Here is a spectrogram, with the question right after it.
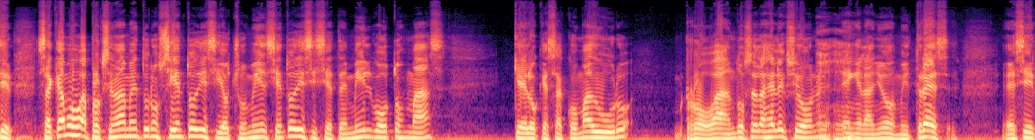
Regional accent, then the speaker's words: Venezuela; nos tenemos que felicitar como venezolanos por lo que pasó ayer, ¿no?

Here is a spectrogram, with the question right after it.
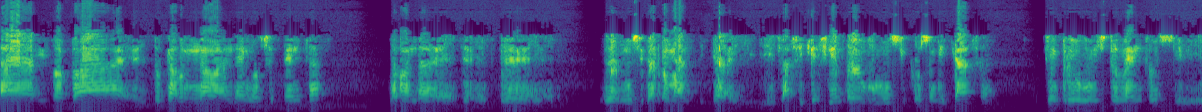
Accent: Ecuador; Yo crecí en Ecuador, en Sudamérica, y mis influencias son diferentes al resto de la banda.

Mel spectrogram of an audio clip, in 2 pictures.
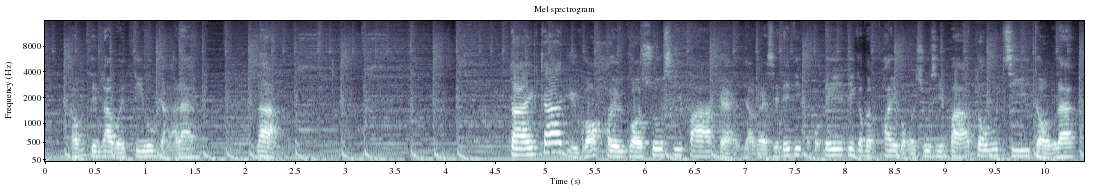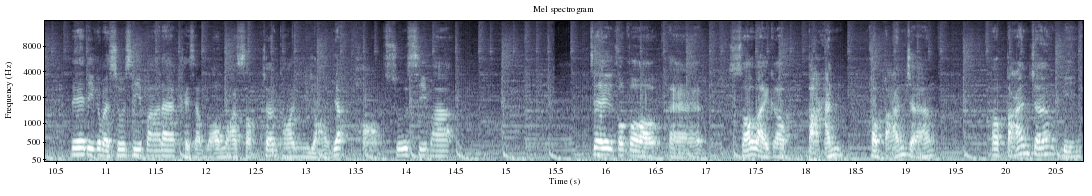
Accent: Hong Kong; 佢哋衰啲講句啦，即係同我哋香港人講嗰啲啫

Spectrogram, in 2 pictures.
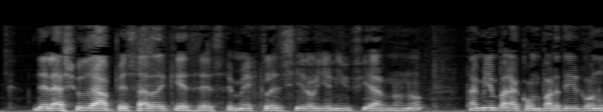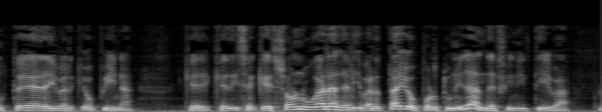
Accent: Buenos Aires, Argentina; yo soy porteño de alma, nací en San Cristóbal. Me encanta Buenos Aires

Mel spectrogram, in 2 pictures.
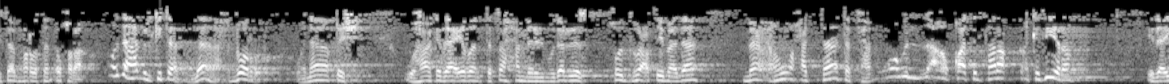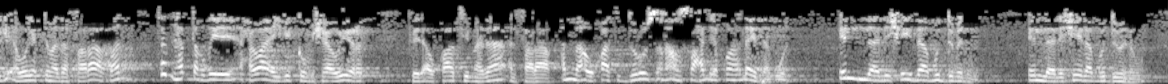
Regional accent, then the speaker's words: Yemen; فإذا قلت يعني سطر على الشمال، هذه كلمة عندنا في اليمن تعني أن ما في شيء

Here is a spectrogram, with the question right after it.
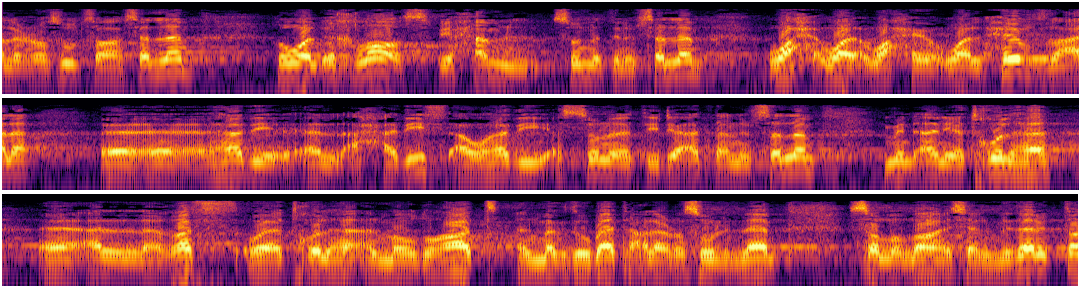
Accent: Egypt; ومثال عندنا في مصر مشتعل مشتهر جدا

